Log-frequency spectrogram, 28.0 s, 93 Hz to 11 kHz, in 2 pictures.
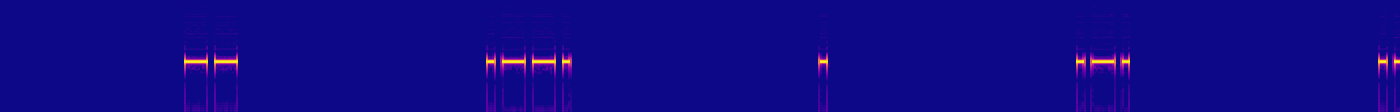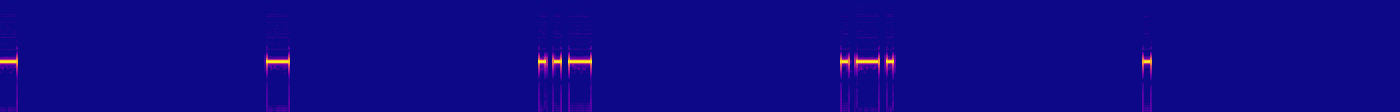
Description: Morse code, heard as a keyed tone, about 16 wpm, 800 Hz. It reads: M P E R A T U R E
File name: Spaced Characters / Spaced Characters-mp3s / Weather 4 21 sp @5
